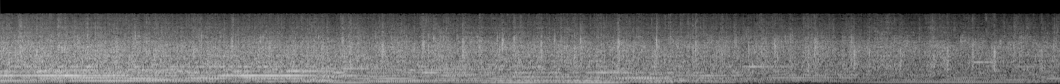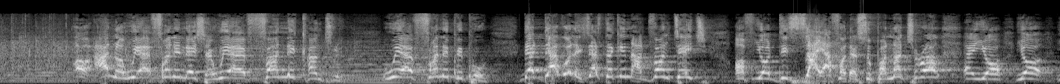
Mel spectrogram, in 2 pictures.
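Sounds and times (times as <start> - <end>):
crowd clapping hands: 0.0 - 14.2
speech: 11.8 - 21.1.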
